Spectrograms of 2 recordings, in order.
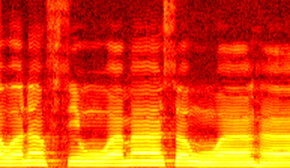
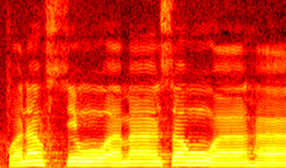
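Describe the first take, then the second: Both takes have the same delivery.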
